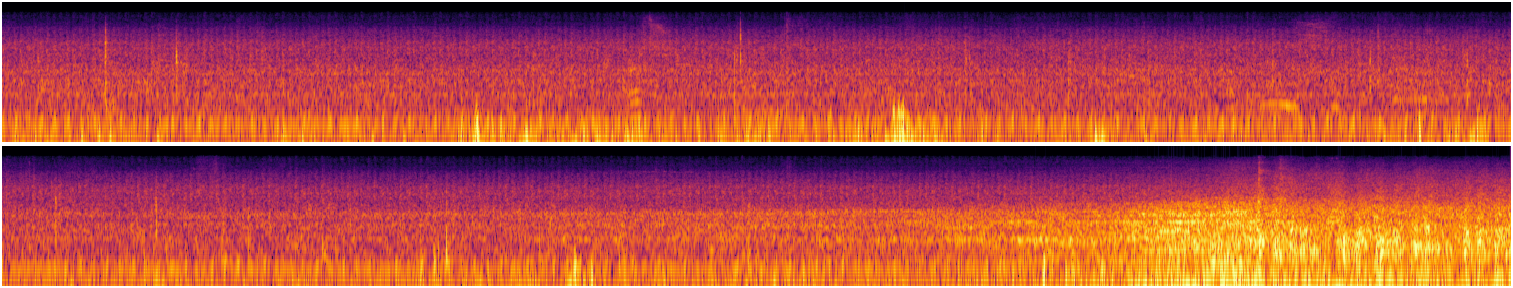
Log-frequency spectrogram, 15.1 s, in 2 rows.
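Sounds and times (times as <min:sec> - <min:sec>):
bus engine idling: 0:00.0 - 0:15.0
train passing at speed: 0:10.0 - 0:15.0.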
